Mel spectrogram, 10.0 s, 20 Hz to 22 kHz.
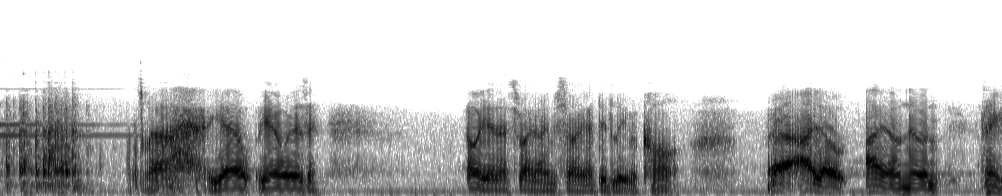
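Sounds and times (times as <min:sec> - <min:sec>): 
telephone ringing with a steady trilling tone: 0:00.0 - 0:01.8
speech: 0:01.5 - 0:03.4, 0:04.7 - 0:06.9, 0:07.7 - 0:10.0.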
